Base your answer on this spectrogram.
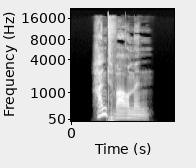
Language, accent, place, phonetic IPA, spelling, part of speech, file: German, Germany, Berlin, [ˈhantˌvaʁmən], handwarmen, adjective, De-handwarmen.ogg
- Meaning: inflection of handwarm: 1. strong genitive masculine/neuter singular 2. weak/mixed genitive/dative all-gender singular 3. strong/weak/mixed accusative masculine singular 4. strong dative plural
